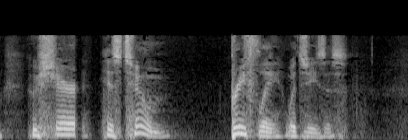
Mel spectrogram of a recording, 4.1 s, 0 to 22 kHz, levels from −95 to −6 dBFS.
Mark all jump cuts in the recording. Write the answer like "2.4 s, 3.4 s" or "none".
0.9 s, 1.9 s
